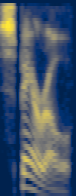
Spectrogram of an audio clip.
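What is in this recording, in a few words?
"sparrow", English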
